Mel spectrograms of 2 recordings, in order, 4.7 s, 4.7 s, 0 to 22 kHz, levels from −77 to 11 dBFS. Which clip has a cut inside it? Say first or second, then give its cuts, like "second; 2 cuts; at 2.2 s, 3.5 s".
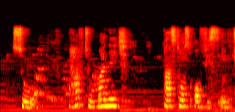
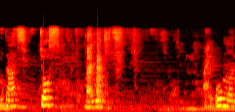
second; 1 cut; at 3.6 s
